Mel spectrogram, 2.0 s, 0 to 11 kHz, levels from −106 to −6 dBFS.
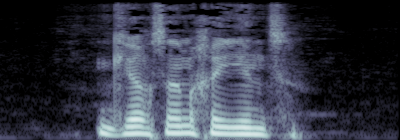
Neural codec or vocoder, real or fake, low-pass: none; real; 9.9 kHz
